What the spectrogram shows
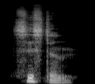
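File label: "cistern", English, Australian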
